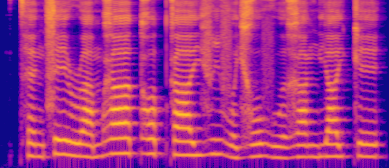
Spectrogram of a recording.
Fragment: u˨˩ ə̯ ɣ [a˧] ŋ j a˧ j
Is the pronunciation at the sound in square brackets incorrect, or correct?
correct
